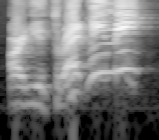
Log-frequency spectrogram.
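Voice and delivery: high-pitched cartoon squawk rising at the end; Cornholio. Reader slipping into a cartoon while voicing Zaire, Cornholio voice. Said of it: "I can't say it without sounding like Cornholio".

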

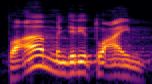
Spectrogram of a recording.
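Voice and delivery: Ta'am then tu'aim spelled out very slowly; Arabic diminutive. Shown as a demonstration. Teacher showing how Ta'am becomes tu'aim, very slow. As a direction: stretch Ta'am and tu'aim to show the vowel change. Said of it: "diganti fathah pertama menjadi dhammah".

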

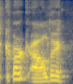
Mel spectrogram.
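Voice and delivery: "Kirkaldy" slowly split as Kirk-ALDY; "Kirkaldy" in two careful parts, L pronounced; mispronounced place name. Real, not acted.

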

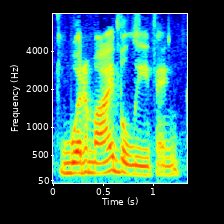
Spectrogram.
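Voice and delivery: ordinary talk, nothing marked

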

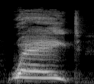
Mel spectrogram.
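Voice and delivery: very high, loud yell; desperate cry. Acted. Captain as crew pushes off rowboat, crying out. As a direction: yell to be waited for.

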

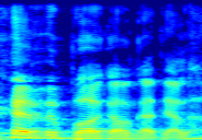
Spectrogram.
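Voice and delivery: imitating an amused official; retold brush-off with a bit of a laugh; laughing dismissal. Port official brushing off the traveller, mock laughing. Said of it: "γελάει και μου λέει".

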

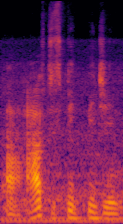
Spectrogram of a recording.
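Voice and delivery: ordinary delivery

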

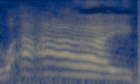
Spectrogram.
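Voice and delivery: "Uai" alto e agudo, cheio de entusiasmo; exclamação animada. Pretend. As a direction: solte o "Uai" como quem acorda feliz. Exclamação ao começar o dia. ("Uai" animado e agudo)

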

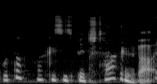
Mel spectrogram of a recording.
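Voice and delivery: quick, hushed inner voice; inner thought, muttered. Retold or imitated. Retelling his private reaction to the neighbor, fast and hushed. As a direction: rattle it off under the breath, fast. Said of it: "And I was like".

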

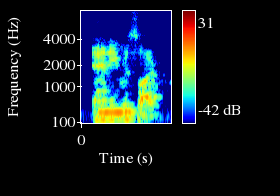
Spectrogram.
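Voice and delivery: normal talking voice

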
